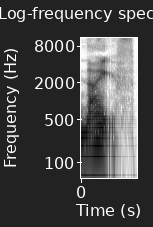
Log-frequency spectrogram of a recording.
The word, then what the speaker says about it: knife: You've got the silent G in sign, the silent K in knife, the W in right, and oh yeah, that really sneaky T in the word listen.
